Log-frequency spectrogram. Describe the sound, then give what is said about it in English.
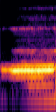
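A person hums a deep, steady tone for under a second, imitating the low droning hum of the sound of the Earth heard in the middle of Iceland, moderately loud, with no words spoken. “Deep hum.”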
